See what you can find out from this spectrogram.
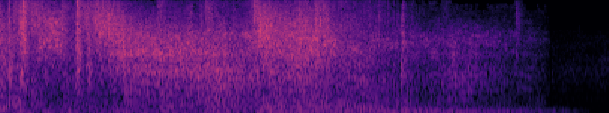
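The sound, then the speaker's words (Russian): Dense, continuous gunfire and booming artillery on a front line, with sharp cracks layered over a deep low rumble; the din stays loud throughout before fading out at the end. No one speaks. “И постоянно не смолкает грохот орудий.”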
